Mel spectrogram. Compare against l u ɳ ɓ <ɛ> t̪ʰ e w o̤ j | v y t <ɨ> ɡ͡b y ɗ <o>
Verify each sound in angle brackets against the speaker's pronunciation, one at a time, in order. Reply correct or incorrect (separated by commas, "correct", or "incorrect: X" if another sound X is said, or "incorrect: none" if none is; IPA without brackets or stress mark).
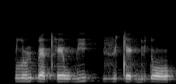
correct, incorrect: e, correct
